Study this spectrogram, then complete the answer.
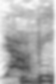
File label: voice male attack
